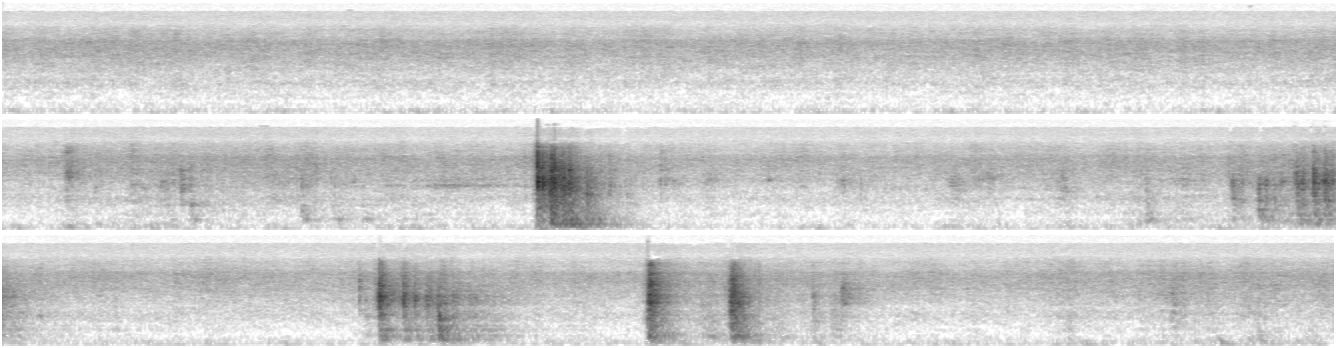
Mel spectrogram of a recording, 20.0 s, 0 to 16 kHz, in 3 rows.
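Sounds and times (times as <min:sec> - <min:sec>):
door banging shut: 0:09.3 - 0:10.0, 0:16.6 - 0:17.6.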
